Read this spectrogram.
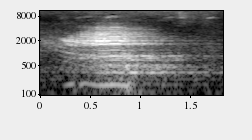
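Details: Red deer stag roaring during the 2021 rut: one drawn-out hoarse, moaning bellow lasting about a second, swelling then fading, over a quiet outdoor background.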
